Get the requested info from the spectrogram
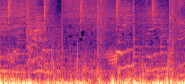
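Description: Geese honking a few times over background music with a steady beat.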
